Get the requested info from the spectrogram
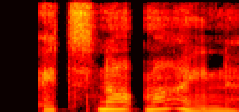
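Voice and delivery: stammering out words. Kimmy, caught by Chuck with a cell phone, answers him: stammering. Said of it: "Kimmy stammered".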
